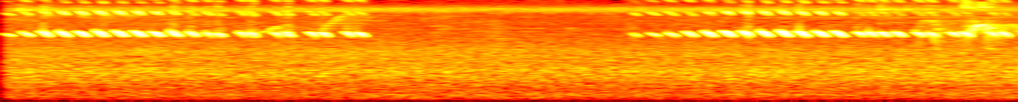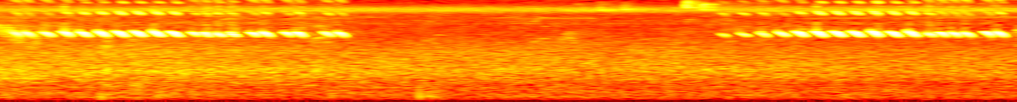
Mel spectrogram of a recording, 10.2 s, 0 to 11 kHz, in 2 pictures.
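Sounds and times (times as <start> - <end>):
korogi cricket chirping: 0.0 - 1.9, 2.7 - 10.1.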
